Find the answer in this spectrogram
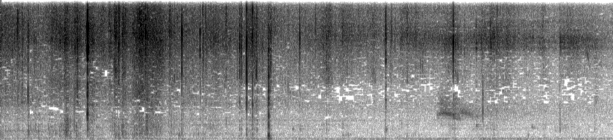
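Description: Faint, scattered scrapes, crackles and clicks of a curved-tined garden fork working red soil and dry straw mulch in a furrow, mixing cured chicken manure into the soil.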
